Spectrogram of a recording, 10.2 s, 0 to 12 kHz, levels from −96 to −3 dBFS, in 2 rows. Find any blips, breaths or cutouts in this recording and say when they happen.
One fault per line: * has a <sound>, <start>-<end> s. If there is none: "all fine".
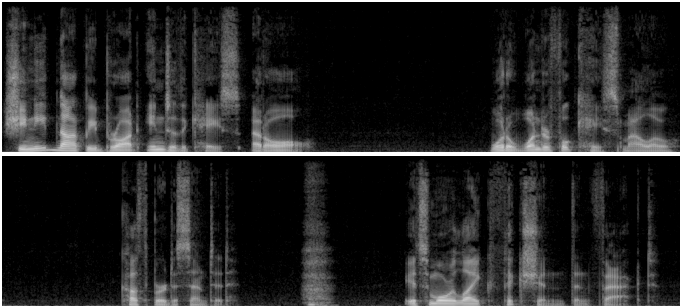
* has a breath, 7.3-7.6 s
